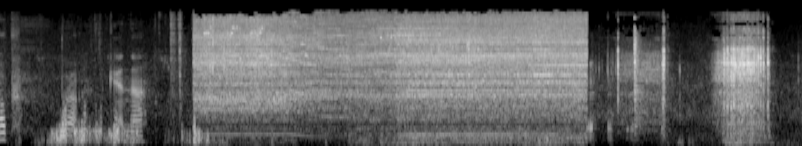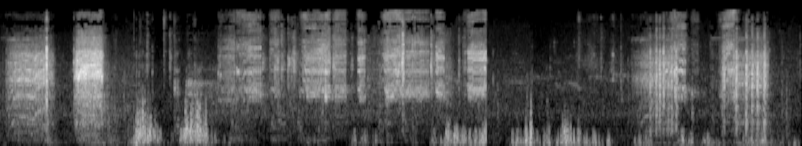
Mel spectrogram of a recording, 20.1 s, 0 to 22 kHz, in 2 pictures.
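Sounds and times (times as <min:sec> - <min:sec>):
cordless drill whining: 0:02.4 - 0:07.4, 0:18.0 - 0:19.7.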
